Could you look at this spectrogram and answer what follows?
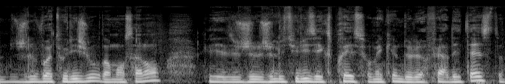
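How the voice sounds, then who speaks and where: A man speaks with fairly even intonation and very even loudness. Noticeable background noise runs behind him. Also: medium pitch for a man, moderate pace. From eastern Algeria. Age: 60s. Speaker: hairdresser and product creator. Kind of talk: sales pitch.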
